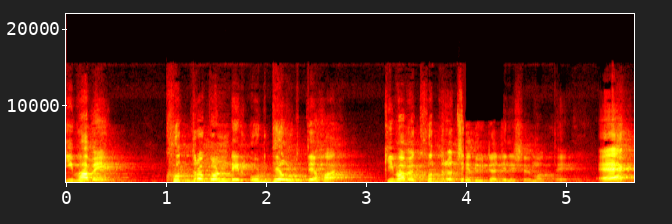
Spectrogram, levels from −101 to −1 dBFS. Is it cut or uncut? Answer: cut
